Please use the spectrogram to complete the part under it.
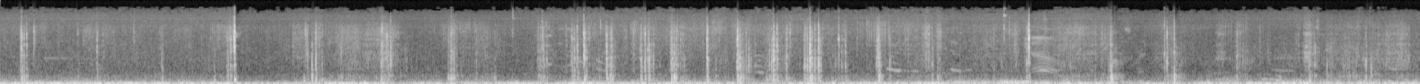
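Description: Ski poles click and tap on packed snow.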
